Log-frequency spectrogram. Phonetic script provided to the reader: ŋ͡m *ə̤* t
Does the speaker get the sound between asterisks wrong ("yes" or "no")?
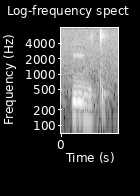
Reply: no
